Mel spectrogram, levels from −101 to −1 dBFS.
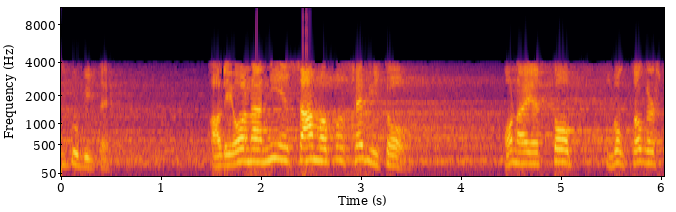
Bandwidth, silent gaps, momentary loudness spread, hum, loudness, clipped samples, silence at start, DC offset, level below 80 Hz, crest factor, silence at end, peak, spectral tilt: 11 kHz; none; 22 LU; none; -17 LUFS; under 0.1%; 0 s; under 0.1%; -54 dBFS; 18 dB; 0 s; 0 dBFS; -7 dB/octave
